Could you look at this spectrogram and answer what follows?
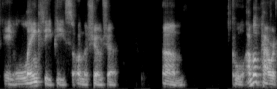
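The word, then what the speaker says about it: Chauchat: First of all, I just realized it's pronounced Shosha and not Shoshot, which is what I've been calling it for decades.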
